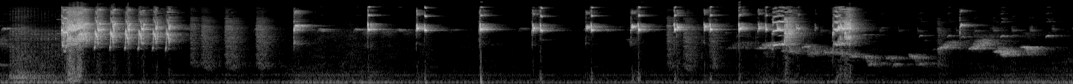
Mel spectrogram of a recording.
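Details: Female lovebird described as fighter-spirited and very chatty, rivalling males: a loud harsh rasping burst, then a series of short sharp clicking chirps about every half second, ending with lower descending squeaky notes.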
